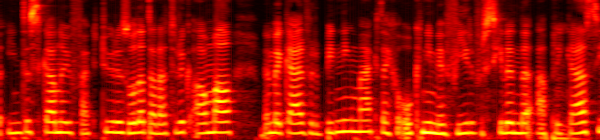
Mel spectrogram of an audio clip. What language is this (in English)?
Dutch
